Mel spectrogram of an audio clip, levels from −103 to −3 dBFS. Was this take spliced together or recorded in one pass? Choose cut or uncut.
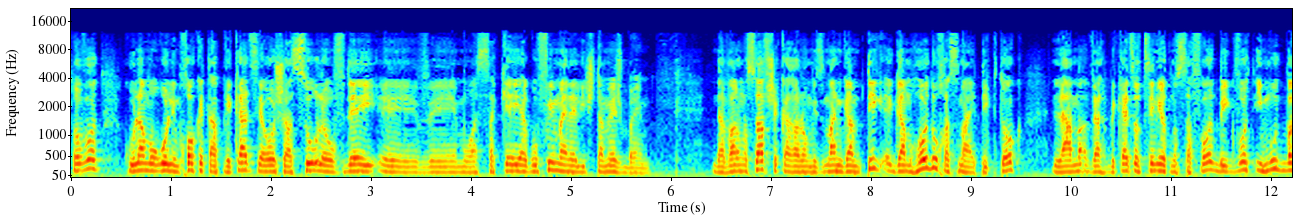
uncut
